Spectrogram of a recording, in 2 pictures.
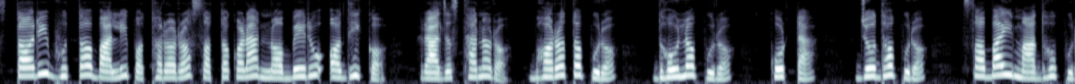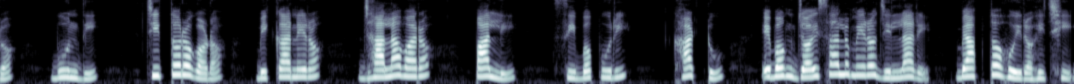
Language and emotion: Odia, neutral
